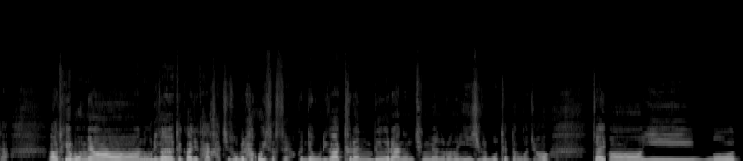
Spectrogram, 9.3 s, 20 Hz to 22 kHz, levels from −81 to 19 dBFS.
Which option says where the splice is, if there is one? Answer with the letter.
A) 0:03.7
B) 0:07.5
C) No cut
B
